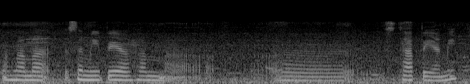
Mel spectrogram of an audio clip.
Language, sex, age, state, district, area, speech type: Sanskrit, female, 45-60, Karnataka, Dharwad, urban, spontaneous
